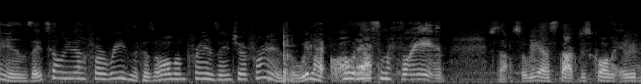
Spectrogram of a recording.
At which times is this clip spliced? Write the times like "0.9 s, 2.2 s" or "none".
4.9 s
